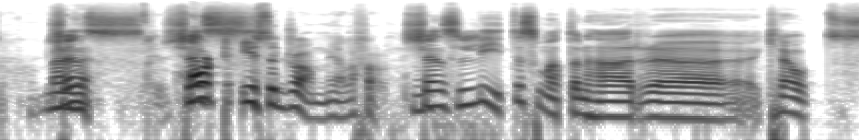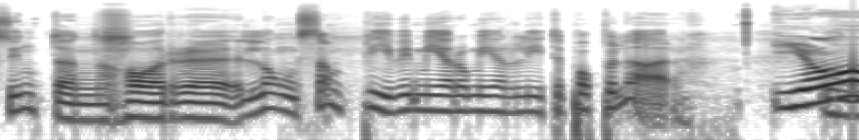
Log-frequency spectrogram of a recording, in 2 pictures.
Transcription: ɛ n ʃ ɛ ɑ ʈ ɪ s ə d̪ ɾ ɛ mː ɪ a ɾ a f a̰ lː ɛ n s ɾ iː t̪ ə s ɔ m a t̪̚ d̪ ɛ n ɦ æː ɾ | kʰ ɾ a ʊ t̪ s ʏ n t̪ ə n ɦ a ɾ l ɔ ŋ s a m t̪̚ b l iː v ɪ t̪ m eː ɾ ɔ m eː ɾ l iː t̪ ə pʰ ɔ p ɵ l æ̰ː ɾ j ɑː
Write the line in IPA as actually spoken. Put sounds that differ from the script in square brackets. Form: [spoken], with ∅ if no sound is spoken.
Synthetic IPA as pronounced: ɛ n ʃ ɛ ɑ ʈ ɪ s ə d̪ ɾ [a] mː ɪ a [l] a f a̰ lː ɛ n s [l] iː t̪ ə s ɔ m a t̪̚ d̪ ɛ n ɦ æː ɾ | kʰ ɾ a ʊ t̪ s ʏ n t̪ ə n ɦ a ɾ l ɔ ŋ s a m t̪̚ b l iː v ɪ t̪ m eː ɾ ɔ m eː ɾ l iː t̪ ə pʰ ɔ p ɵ l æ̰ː ɾ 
